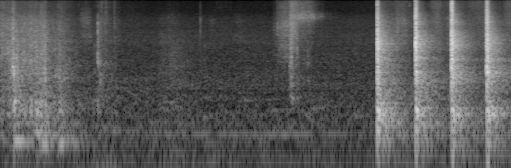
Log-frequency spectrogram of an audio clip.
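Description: Four sharp, heavy mallet strikes on ice land in quick succession near the end, following a stretch of low background murmur and a few fainter knocks.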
